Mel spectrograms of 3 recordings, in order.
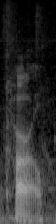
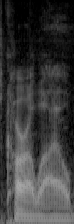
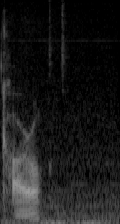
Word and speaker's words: Carle: I thought it was Carlisle, but now it's like Carle. That's probably not Carlisle. So, but died yesterday, Carl. 91. Probably just Carl. Okay, Eric Carl. We'll go with that.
